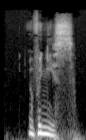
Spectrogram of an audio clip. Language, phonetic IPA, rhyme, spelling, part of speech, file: Russian, [vnʲis], -is, вниз, adverb, Ru-вниз.ogg
- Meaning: 1. downwards 2. downstairs (direction)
